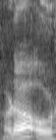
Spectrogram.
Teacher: जीभ जो है हमारी वो थोड़ी सी मुड़ती है और फिर झटके से हट जाती है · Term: उच्छिप्त व्यंजन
